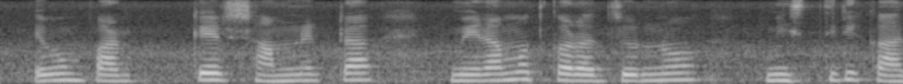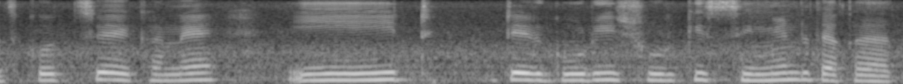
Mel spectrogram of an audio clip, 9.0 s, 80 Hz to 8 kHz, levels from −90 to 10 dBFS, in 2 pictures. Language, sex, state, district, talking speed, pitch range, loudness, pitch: Bengali, female, West Bengal, Jalpaiguri, 120 wpm, 215-235 Hz, -16 LUFS, 225 Hz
